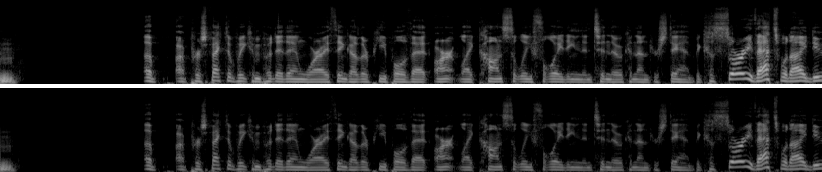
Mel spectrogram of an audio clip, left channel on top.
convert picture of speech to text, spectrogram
a perspective we can put it in where I think other people that aren't, like, constantly filleting Nintendo can understand. Because, sorry, that's what I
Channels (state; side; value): quieter; right; 6.8 dB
